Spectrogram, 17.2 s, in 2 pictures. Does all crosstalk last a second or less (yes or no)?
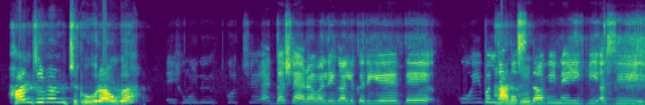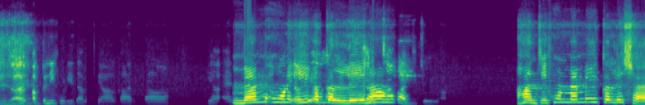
no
